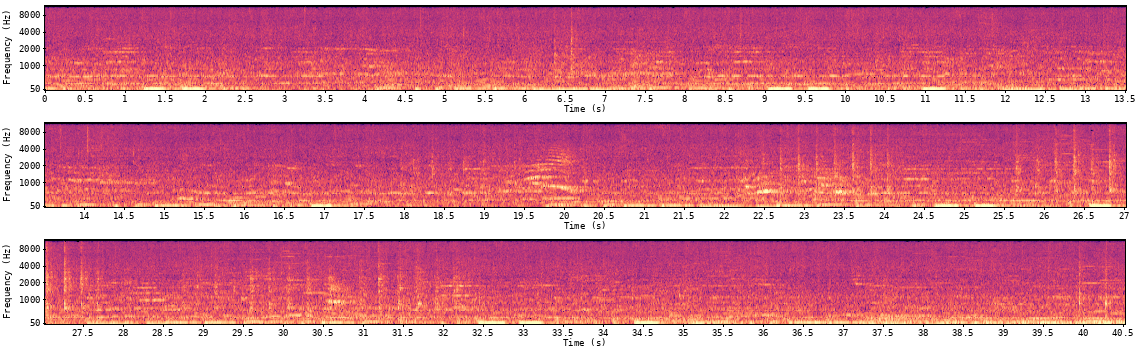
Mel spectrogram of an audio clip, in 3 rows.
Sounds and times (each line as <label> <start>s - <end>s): Rain 0.0s - 40.5s
music 0.0s - 40.5s
people 0.2s - 36.3s
traffic 16.8s - 40.5s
